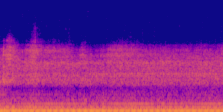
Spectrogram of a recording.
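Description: A motor running steadily in the background, a low hum with a fast, even flutter.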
